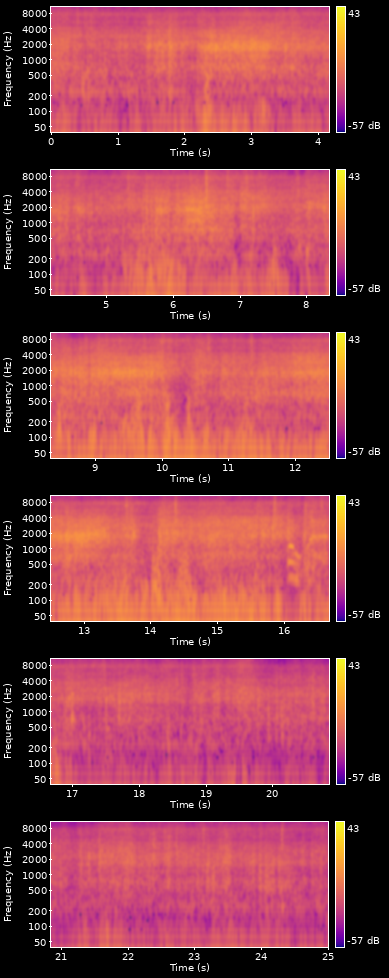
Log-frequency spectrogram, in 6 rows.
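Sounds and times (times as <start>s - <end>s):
wind buffeting microphone: 0.0s - 20.3s
small clicks and rattles: 16.8s - 25.0s.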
